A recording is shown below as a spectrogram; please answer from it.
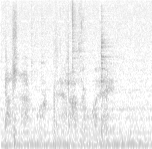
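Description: Faint whispering in near silence: a few soft, hissy snatches of hushed talk over a steady low hum.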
